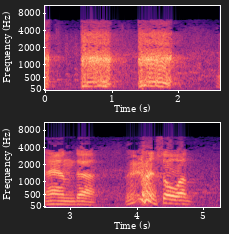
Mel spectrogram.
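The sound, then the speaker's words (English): A person vocally imitates a nervous Chihuahua's snorting and croup: two harsh, breathy snorts, then shorter honking, voiced bursts in pairs, loud and abrupt with short pauses between them. “The Chihuahua was always snorting, but he was worse than I. He had to croup all the time. Every time he'd get nervous, he'd go,”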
